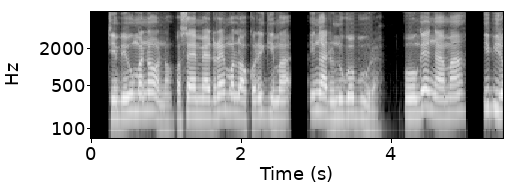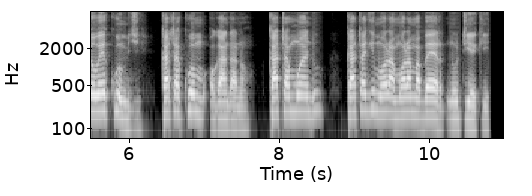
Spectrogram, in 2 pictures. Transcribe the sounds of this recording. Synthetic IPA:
tɪmbeumanɔnɔɔsɛmɛdɾɛmɔlɔkɔɾɪɡɪma | ɪŋadonuɡobuɾa̰ | oŋɡeŋama | ibiɾowɛkwomd͡ʒḭ | katakwomɔɡandanɔ̰ | katamwandu | kataɡɪmɔɾamɔɾamabɛrnotjeki

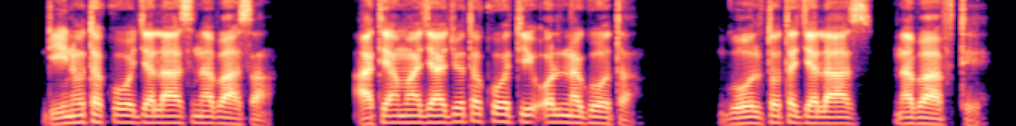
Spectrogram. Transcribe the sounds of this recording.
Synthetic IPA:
d̪iːnɔt̪ɐkoːd͡ʒɐlaːsnɐbaːsɐ̰ | ʔɐ̰t̪ɪɐmɐd͡ʒaːd͡ʒɔt̪ɐkoːt̪iːʔɔlnɐɡo̞ːt̪ɐ | ɡo̞ːlt̪ɔt̪ɐd͡ʒɐlaːs | nɐbaːft̪ɛ̰

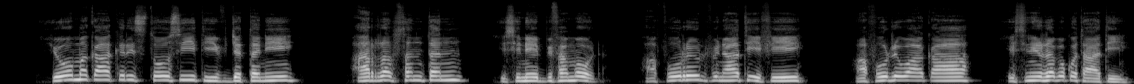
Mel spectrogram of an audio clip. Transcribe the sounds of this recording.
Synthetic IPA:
jo̞ːmɐkʼaːkɪɾɪst̪o̞ːsiːt̪iːfd͡ʒɛt̪ːɐniː | ɐrːɐbsɐnt̪ɐn | ɪsɪne̞ːbɪfɐmo̞ːᶑɐ̥ | ɐfʊːrːɪʊlfɪnaːt̪iːfɪ | ɐfʊːrːɪwaːkʼaː | ɪsɪnɪrːɐbɔkʼɔt̪aːt̪iː

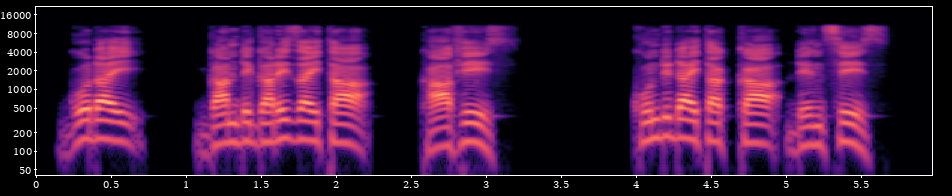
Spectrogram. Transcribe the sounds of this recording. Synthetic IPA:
ɡɔd̪ɐj | ɡɐnd̪ɪɡɐɾɪzɐjt̪ɐ | kaːfe̞ːs | kʊnd̪ɪd̪ɐjt̪ɐkːɐd̪ɛnt͡sːeːs

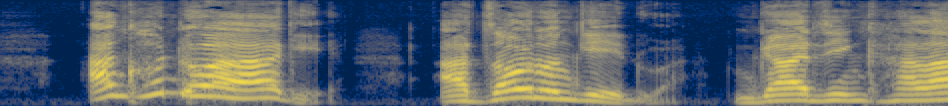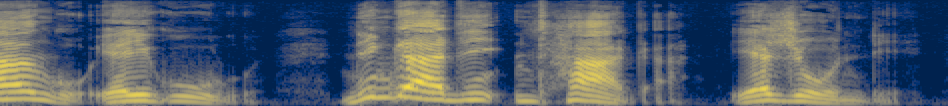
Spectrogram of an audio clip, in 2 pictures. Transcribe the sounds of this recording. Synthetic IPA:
aŋkʰɔndɔwːkɛ | ad͡zaɔnɔŋɡɛɗwa̰ | ŋɡatiŋkʰalaŋɡɔ̰jʔaikuːlṵ | ndiŋɡat̬intʰaka | jat͡ʃɔːndɛ

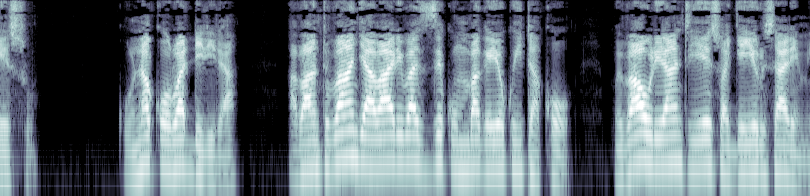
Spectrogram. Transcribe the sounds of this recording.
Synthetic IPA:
sṵ | kulunako̞ːlwadːiɾiɾa̰ː | βaːntuβaːɲɟiaβaːliβazːe̞kumbaɡejo̞ːkujitakʰo̞ | mwe̞βaːwuliɾaːntije̞suaɟeːjeɾusaːle̞mi

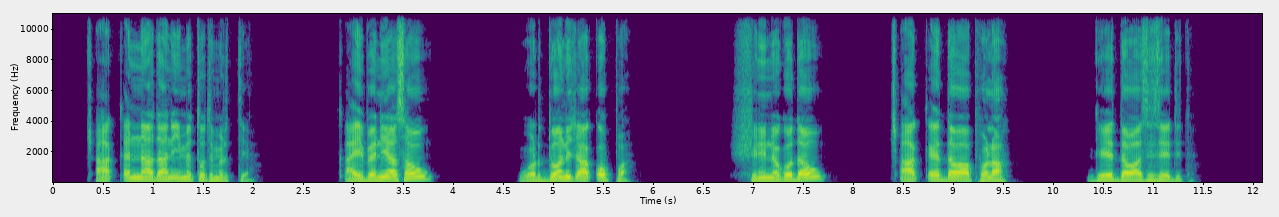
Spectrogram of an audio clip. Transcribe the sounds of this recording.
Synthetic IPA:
t͡ʃʼaːkʼːɛnːaːd̪anɪmɛt̪ːɔt̪ɪmɪɾt̪ːɪjɐ̰ | kʼɐjbɛnɪjaːsɐw | wɔɾd̪ːʊwaːnɪt͡ʃʼaːkʼːɔpːɐ | ʃɪnnɛɡɔd̪ɐw | t͡ʃʼaːkʼːe̞ːd̪ːɐwaːpʰɔlɐ | ɡeːd̪ːɐwaːs̬ɪs̬e̞ːd̪ɪt̪ɐ̥

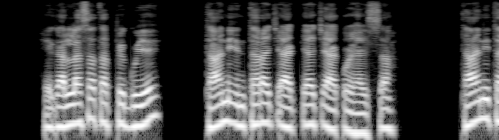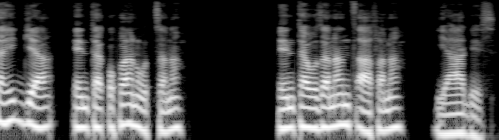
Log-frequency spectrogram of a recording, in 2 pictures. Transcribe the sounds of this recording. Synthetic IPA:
hɛ̰ɡɐlːɐsːɐt̪ɐpːɛɡʊjɛ | t̪aːnɪːnt̪ːɐɾɐt͡ʃʼaːkʼːɪjaːt͡ʃʼaːkʼɔjhɐjsːɐ | t̪aːnɪt̪ɐhɪɡːɪjaː | ʔɪnt̪ːɐkʼɔfaːno̞ːt͡sːɐnɐ | ʔɪnt̪ːɐwɔzɐnɐnt͡sʼaːfɐnɐ | jaːɡe̞̰ːs

